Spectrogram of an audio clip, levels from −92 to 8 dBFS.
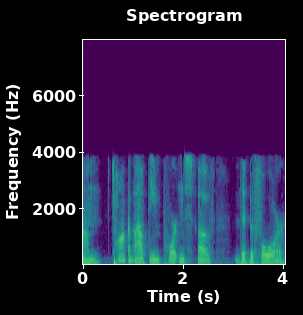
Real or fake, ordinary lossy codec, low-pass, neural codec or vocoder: real; AAC, 16 kbps; 7.2 kHz; none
